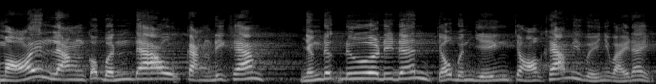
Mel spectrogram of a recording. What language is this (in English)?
Vietnamese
